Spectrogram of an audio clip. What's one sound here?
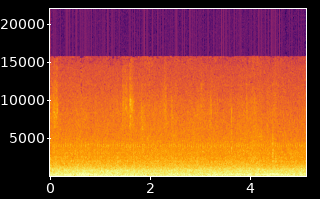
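Footsteps crunch slowly over soft, stubbly ground.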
